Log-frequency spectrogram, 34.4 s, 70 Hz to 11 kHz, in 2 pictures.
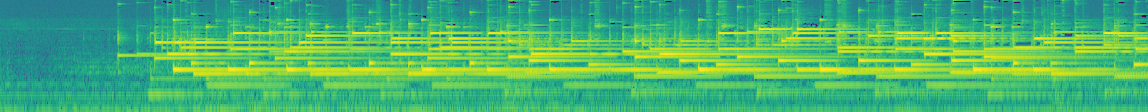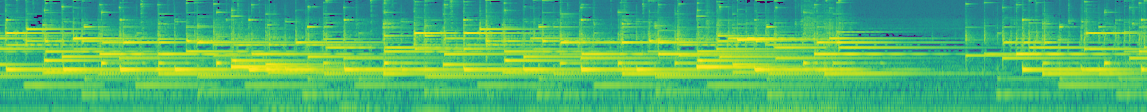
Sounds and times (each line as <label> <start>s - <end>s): music-box Symphonion playing the tune 1.8s - 34.4s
